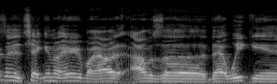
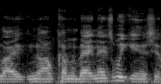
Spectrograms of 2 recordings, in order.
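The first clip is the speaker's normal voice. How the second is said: normal talking voice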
